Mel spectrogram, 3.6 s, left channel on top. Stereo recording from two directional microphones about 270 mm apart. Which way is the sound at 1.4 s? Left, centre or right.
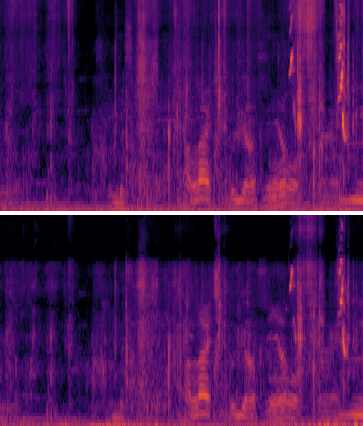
Left.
